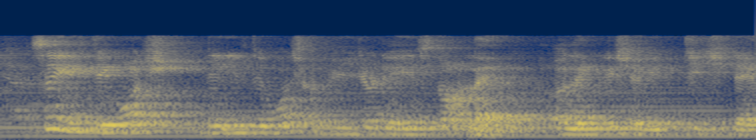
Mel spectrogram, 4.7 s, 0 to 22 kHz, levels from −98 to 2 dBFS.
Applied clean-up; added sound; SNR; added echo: none; Bowed string instrument; 16 dB; reverberation time 1.1 s.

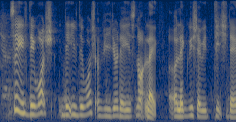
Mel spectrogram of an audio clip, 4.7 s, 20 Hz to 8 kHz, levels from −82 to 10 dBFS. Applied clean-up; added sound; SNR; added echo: none; none; none; none.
